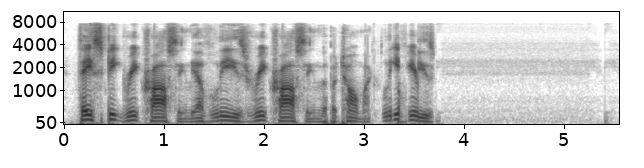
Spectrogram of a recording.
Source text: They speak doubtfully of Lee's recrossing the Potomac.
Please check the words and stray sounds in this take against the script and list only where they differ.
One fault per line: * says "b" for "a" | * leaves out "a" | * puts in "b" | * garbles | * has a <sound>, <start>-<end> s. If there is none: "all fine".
* says "recrossing" for "doubtfully"
* garbles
